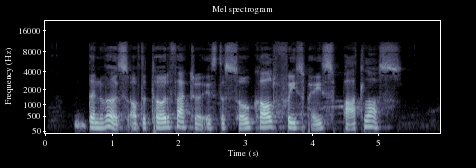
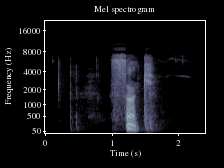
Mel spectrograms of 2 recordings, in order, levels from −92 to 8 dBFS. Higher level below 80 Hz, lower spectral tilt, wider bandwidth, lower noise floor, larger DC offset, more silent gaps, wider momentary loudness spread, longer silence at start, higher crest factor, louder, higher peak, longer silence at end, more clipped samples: first, -62 dBFS vs -78 dBFS; first, -5.5 dB/octave vs -3 dB/octave; first, 11.5 kHz vs 9.6 kHz; about the same, -70 dBFS vs -69 dBFS; neither; neither; second, 10 LU vs 26 LU; second, 0.45 s vs 1 s; about the same, 20 dB vs 22 dB; first, -24 LUFS vs -31 LUFS; first, -4 dBFS vs -14 dBFS; second, 0.6 s vs 0.75 s; neither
